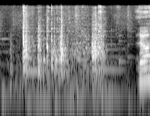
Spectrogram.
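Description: A glass air-fryer basket with a wire rack being slid into an air fryer, giving a run of clinks, knocks and scrapes. Background music plays underneath.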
